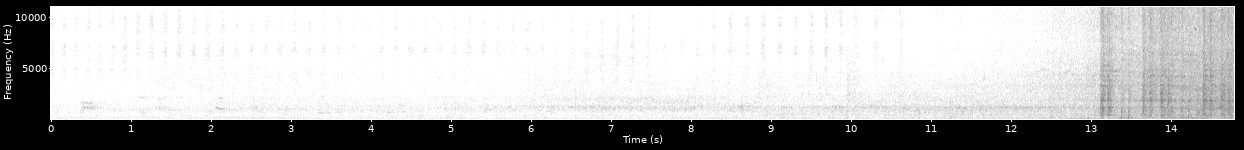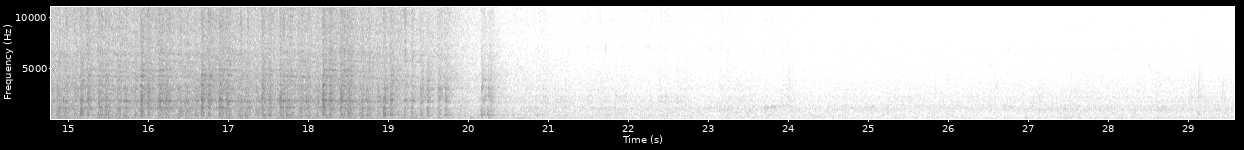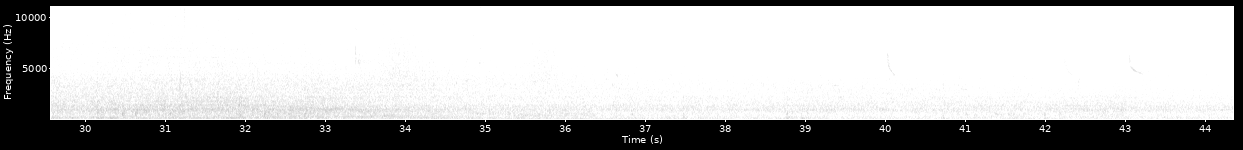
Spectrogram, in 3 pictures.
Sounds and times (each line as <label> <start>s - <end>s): The train runs through 0.0s - 44.3s
wind 0.0s - 44.3s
